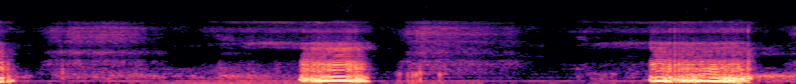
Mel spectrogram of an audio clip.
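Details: Man having tough ingrown beard hairs treated, snoring loudly: two loud, rough snoring breaths about four seconds apart over quiet room noise.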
